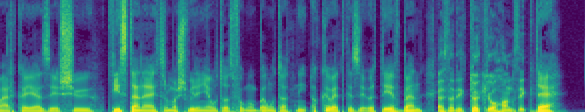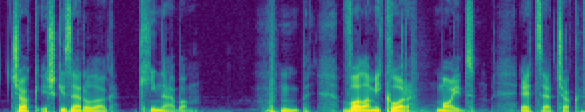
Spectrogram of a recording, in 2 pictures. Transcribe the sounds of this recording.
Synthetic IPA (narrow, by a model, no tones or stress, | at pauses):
arkɒjɛlzeːʃyːt̪ist̪aːnɛlɛk̚t̪ɾo̞mo̞ʃʋilɛɲɒuːt̪oːt̪fo̞ɡuŋɡ̚bɛmut̪ɒt̪niʔɒkøvɛt̪kɛzøːø̞t̪eːvbɛnɛspɛd̪ik̚t̪økjoːlɦɒŋɡzikd̪ɛ | t͡ʃɒkḛːʃkizaːɾoːlɒɡ | kʰiːna̰ːbɒ̰n | vɒlɒmikʰo̞rmɒjd̪ | ɛc̚sɛrt͡ʃɒk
